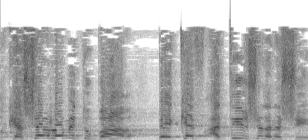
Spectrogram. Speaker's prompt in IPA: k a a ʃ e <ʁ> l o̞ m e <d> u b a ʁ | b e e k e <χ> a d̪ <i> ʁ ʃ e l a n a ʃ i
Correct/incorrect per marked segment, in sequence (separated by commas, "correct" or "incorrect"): correct, correct, incorrect, correct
